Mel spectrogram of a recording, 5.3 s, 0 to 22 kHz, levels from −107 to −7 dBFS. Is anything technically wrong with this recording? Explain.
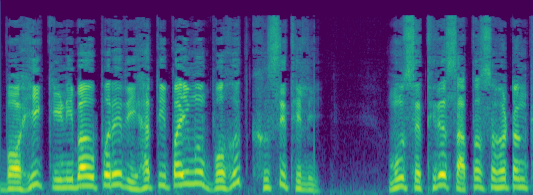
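Yes. There is one fault, an overlap between stream segments, from 3.14 s to 3.17 s in this speech clip. Two adjacent segments carried time stamps that overlapped. The player trimmed the overlap, but the audio there was never actually duplicated. About 38 ms of real sound was therefore discarded. The waveform jumps straight from one point to a later one. It is heard as a tiny skip forward in the speech.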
